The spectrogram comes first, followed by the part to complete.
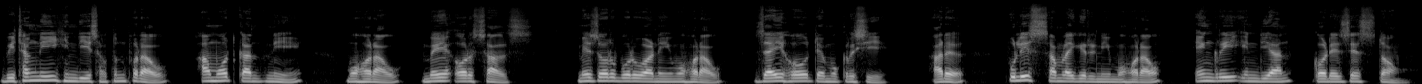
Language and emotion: Bodo, neutral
